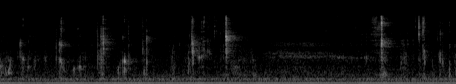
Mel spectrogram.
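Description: Close-up mouth sounds of someone chewing spicy tteokbokki rice cakes: irregular wet clicks and smacks, two or three a second, with a short pause in the middle.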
